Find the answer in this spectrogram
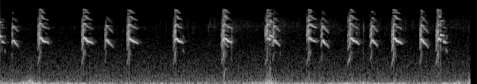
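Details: Common redshanks mobbing a stoat on a wetland in summer 2020 give sharp, high piping alarm notes, about two or three a second in an uneven, insistent stream, over low rumbling background noise.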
